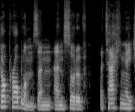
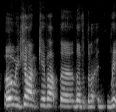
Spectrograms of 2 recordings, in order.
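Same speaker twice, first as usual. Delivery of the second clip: higher, louder mock whine about the flag; mocking flag lovers; 8 semitones higher, 5 dB louder than usual. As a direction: parody people clinging to a flag. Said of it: "They're like".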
